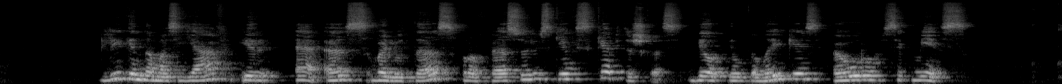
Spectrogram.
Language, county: Lithuanian, Kaunas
